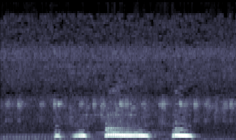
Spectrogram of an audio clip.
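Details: Spotted dove calling a rival, a sound used for lure trapping: two short soft notes, then a long drawn-out coo and a final shorter coo, mellow and low, over a faint hiss.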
